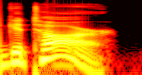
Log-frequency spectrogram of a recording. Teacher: guitar is pronounced gee-tar with no U sound in the middle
